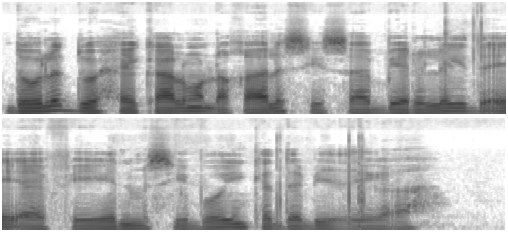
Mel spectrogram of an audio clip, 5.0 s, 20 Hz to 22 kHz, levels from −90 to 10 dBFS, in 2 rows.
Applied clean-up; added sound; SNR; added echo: none; none; none; none.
